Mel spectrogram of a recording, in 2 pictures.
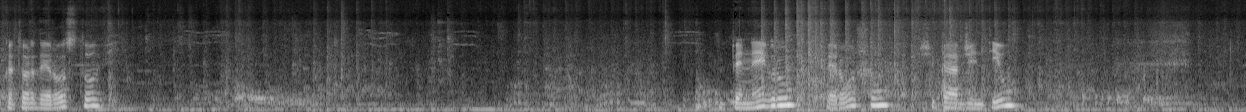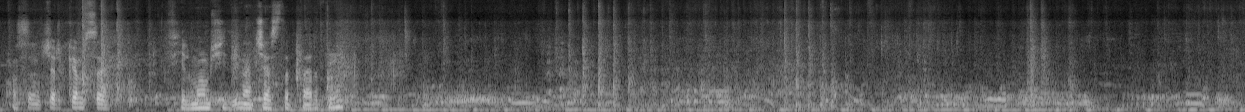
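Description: Pigeons coo in low, soft, rolling murmurs.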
